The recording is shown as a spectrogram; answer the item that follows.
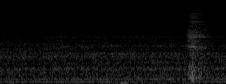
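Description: Quiet room tone with a faint steady low hum and hiss; a short breath near the end.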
